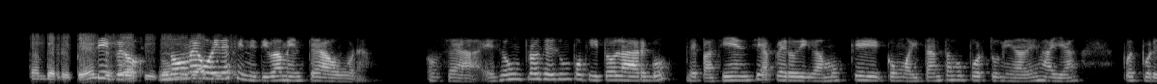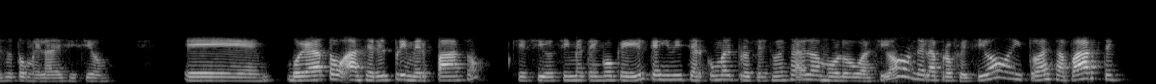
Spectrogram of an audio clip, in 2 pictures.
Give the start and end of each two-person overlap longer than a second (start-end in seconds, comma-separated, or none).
0.9-2.4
